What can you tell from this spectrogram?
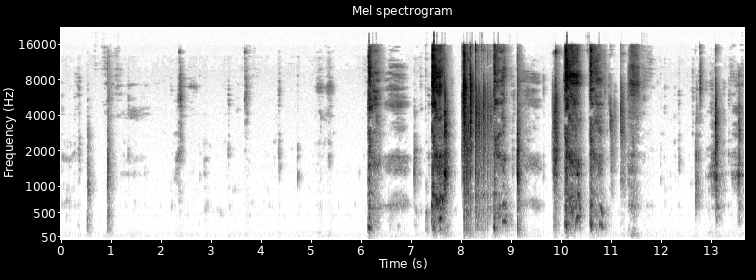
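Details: A child with a cold and cough, playing with wooden blocks: short, harsh coughs in an irregular run after a quiet stretch with faint room sounds.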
